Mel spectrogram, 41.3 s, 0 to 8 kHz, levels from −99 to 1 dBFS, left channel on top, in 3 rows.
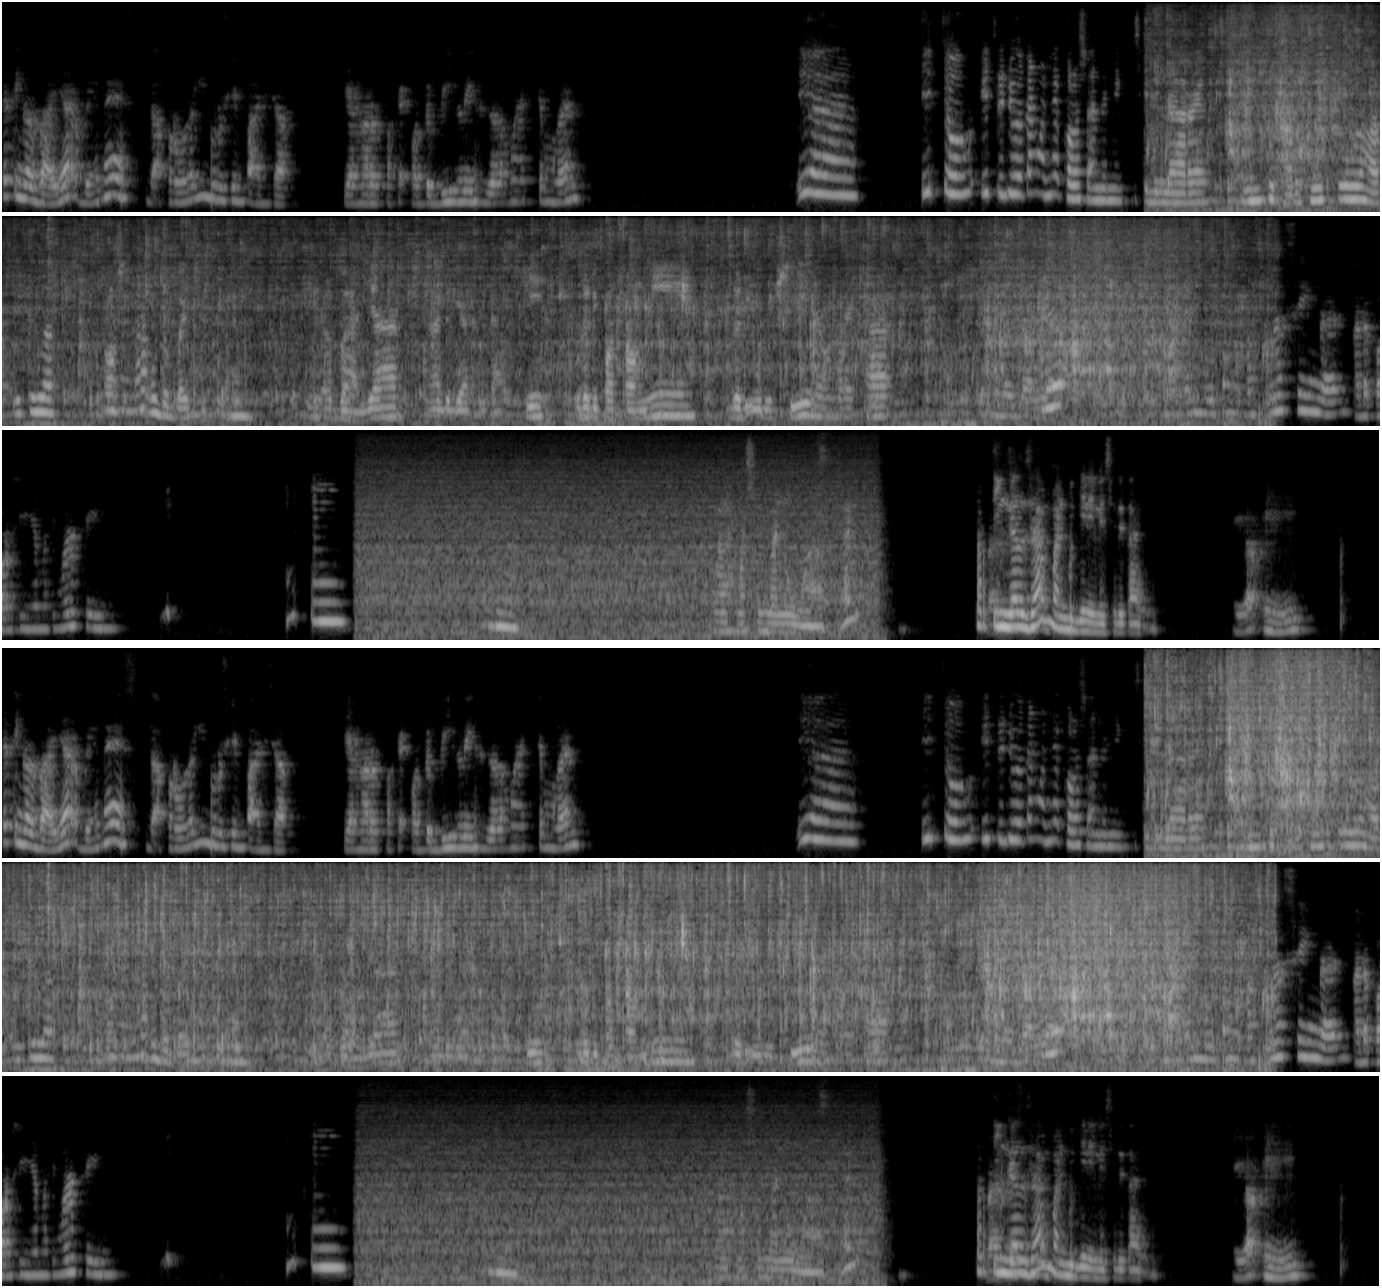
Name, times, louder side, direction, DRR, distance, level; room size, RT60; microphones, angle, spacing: voice 1, 0.0-2.9 3.4-5.8 14.9-15.5 21.4-21.6 23.6-24.6 24.9-25.0 25.4-28.7 37.4-38.0 39.9-40.6, right 3 dB, 35° right, 0.7 m, -48 dB
voice 2, 8.0-8.6 9.2-12.1 12.4-14.3 14.8-16.3 16.7-19.2 19.5-20.7 21.0-22.7 24.1-24.4 30.4-31.0 32.3-32.8 34.6-36.1 37.3-39.0, left 4 dB, 50° left, 0.4 m, -42 dB
sound 1, 11.4-26.5, right 10 dB, 85° right, 0.4 m, -39 dB
sound 2, 31.1-36.3, left 1 dB, 75° left, 2.1 m, -51 dB
6.0 x 4.9 x 4.6 m
head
